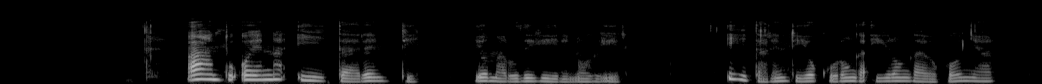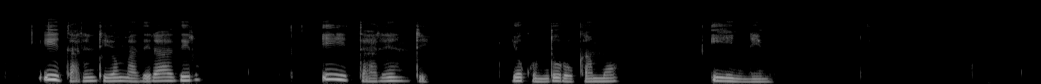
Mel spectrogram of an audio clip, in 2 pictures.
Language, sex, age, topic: Oshiwambo, female, 25-35, finance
